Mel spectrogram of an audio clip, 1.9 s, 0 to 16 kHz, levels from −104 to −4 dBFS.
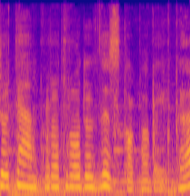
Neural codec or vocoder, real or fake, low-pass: codec, 44.1 kHz, 3.4 kbps, Pupu-Codec; fake; 14.4 kHz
